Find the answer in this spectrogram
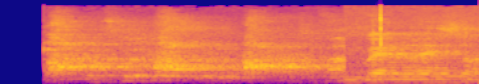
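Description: A dog barking three times in quick succession, followed by a sharp click and a man's voice.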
